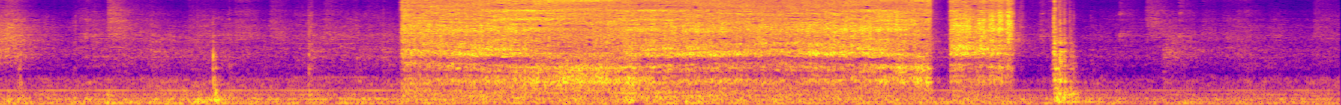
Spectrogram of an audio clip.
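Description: Compressed-air blow gun blasting a steady loud hiss for about three and a half seconds, then two short blasts, over a steady machinery hum.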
